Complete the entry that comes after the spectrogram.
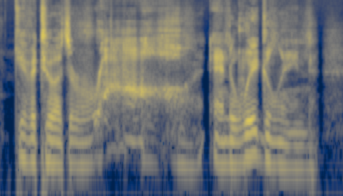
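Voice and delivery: gross, nasty, disgusting creature voice. Retelling a story, quoting Smeagol's line in a disgusting Smeagol voice. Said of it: "he says it so disgusting".

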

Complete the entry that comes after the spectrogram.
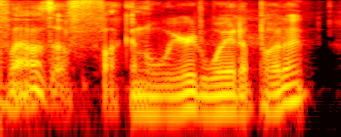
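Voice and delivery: quiet muttering under breath. Voicing a character who walks away after a talk: muttering to himself. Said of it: "you hear him mutter to himself".

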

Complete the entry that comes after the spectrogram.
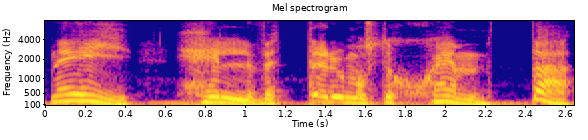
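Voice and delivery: breathless gasp. Narrator voicing a character as a shape forms from the lightning, gasped. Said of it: "flämtade Robert".

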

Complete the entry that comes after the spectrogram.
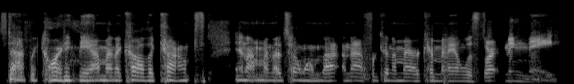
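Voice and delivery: very high-pitched, shrill screaming. Retelling a woman confronting a man who is recording her, act out her screaming. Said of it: "basically screaming at him like".

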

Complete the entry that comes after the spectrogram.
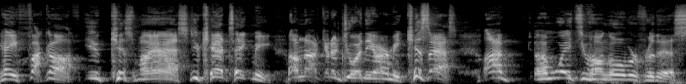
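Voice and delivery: very high, raspy, rough screaming rant. Voicing a half-orc dragged by a press gang: screaming in protest. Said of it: "he's kicking and screaming".

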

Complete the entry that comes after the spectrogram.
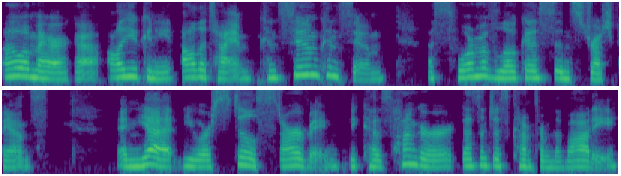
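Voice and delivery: usual speaking voice

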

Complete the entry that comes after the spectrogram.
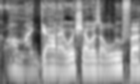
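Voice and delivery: muttered under the breath, undertone. Quoting a movie character peeping through a telescope, retelling a mutter under breath. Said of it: "saying all this dumb shit under his breath".

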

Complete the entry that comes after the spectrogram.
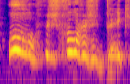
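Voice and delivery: put-on very high, slowed, drawn-out small-kid voice. Imitating a friend as a child walking along a fortress: imitating James as a child. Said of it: "As James voiced a child".

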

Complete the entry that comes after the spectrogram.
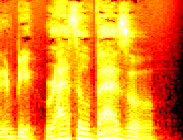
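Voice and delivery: put-on British accent. Explaining a pun for anyone in the audience: British accent. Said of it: "with a British accent".

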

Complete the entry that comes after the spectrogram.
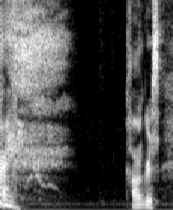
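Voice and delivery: very high, swooping put-on voice. Speaker references Adam a lot and now does his voice: Adam voice impression. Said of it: "now I'm doing his voice".

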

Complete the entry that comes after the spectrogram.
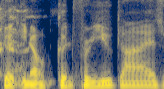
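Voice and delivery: ordinary talk, nothing marked

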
